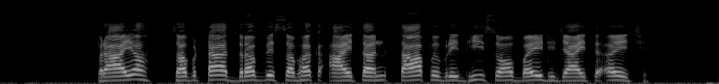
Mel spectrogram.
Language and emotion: Maithili, neutral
